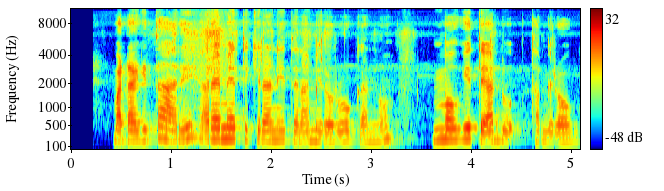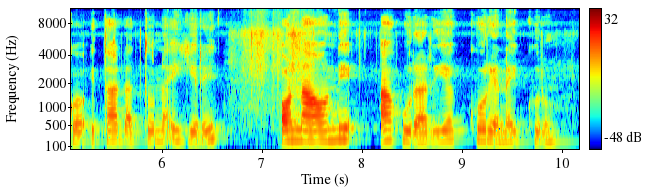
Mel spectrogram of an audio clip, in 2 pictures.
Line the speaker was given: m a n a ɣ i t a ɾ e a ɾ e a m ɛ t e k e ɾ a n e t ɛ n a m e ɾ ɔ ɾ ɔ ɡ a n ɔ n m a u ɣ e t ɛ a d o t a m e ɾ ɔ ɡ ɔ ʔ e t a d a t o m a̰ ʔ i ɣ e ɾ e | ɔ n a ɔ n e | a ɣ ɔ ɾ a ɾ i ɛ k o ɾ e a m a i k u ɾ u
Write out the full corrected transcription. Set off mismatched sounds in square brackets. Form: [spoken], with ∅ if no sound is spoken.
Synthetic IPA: m a [d] a ɣ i t a ɾ e a ɾ e a m ɛ t e k e ɾ a n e t ɛ n a m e ɾ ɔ ɾ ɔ ɡ a n ɔ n m a u ɣ e t ɛ a d o t a m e ɾ ɔ ɡ ɔ ʔ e t a d a t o [n] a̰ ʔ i ɣ e ɾ e | ɔ n a ɔ n e | a ɣ [u] ɾ a ɾ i ɛ k o ɾ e a [n] a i k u ɾ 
